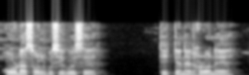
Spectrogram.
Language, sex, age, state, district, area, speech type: Assamese, male, 60+, Assam, Golaghat, urban, spontaneous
